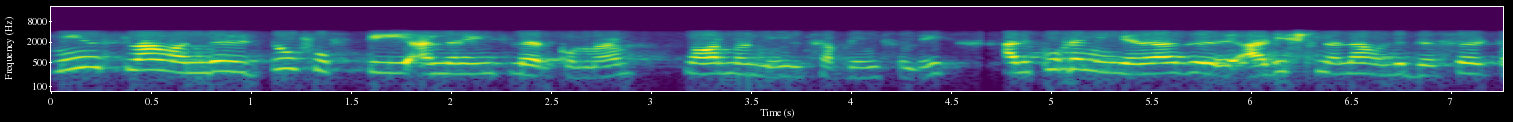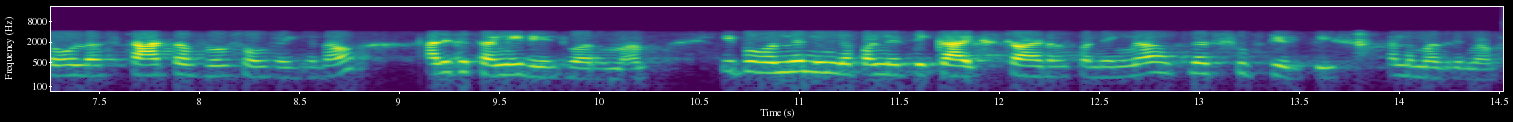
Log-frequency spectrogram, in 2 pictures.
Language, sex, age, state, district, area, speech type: Tamil, female, 30-45, Tamil Nadu, Cuddalore, rural, conversation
